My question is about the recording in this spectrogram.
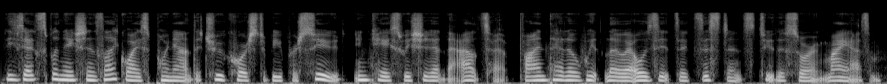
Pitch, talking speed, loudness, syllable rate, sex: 190 Hz, 195 wpm, -18 LUFS, 5.1 syllables/s, female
